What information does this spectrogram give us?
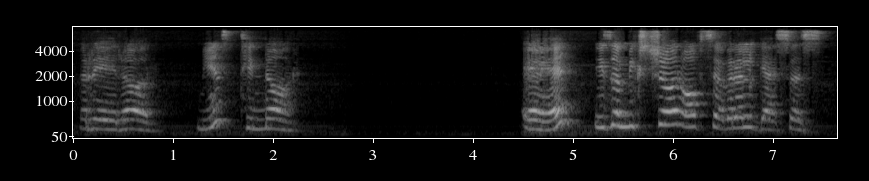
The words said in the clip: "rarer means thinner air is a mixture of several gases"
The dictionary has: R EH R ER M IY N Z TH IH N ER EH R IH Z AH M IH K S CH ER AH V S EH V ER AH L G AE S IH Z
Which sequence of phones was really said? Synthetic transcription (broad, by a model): R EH R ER M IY N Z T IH N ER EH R IH Z AH M IH K S CH ER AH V S EH V ER AH L G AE S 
